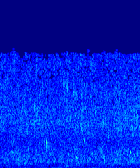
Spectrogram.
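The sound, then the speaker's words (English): A small stream trickles steadily over slick, black, flat stones as it runs from a stand of trees to a small stone bridge that carries the water beneath a road. It is a soft, continuous babbling wash with no breaks, fairly quiet, and no voices. “At the bottom, held by gentle slopes of earth, the stream runs between a stand of trees in one corner to a small stone bridge at the other that carries the water beneath the road.”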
